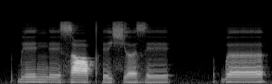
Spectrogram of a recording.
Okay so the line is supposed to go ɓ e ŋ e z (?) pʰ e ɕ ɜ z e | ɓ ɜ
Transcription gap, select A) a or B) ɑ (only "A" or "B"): B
